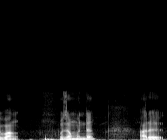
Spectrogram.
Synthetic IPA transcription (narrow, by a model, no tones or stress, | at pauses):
ibaŋmuzaŋmɯndɯŋa̰ɾɯ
